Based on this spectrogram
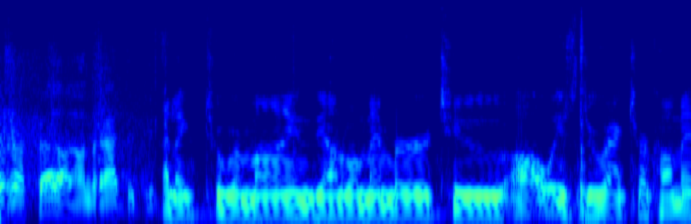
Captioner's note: some Applause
